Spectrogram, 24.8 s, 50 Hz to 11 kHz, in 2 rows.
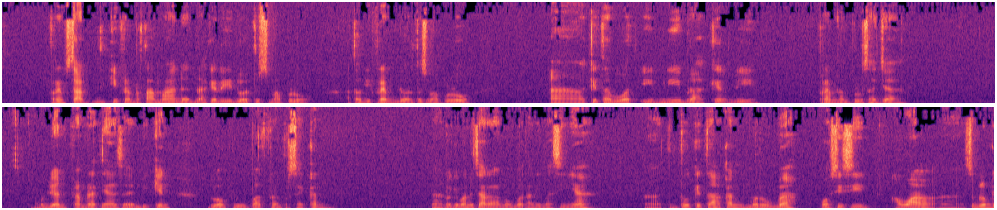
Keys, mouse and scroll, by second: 8.4 click, 22.1 click.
